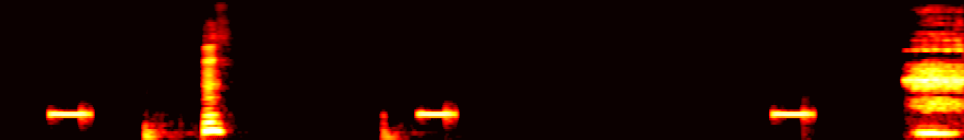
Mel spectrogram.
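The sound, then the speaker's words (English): A heart rate monitor beeps softly, three short steady electronic tones spaced about two seconds apart, with a few brief thumps and a burst of clatter between and after them. “The heart rate monitor. Oh, get the beeps. Beep softly.”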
